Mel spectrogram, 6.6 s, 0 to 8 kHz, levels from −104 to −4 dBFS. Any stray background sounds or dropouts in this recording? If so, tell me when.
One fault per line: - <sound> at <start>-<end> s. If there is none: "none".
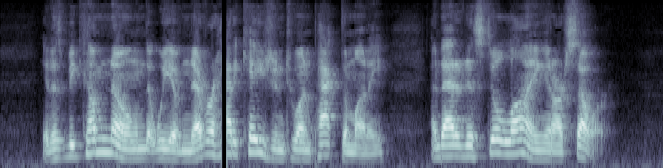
- dropout at 2.2-2.3 s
